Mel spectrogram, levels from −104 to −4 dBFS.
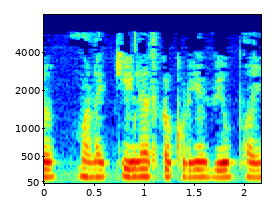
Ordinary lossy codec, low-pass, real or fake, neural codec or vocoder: MP3, 24 kbps; 7.2 kHz; real; none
